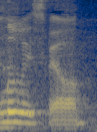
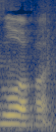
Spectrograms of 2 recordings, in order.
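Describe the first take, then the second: First: Every syllable is sounded out as spelled. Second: The name is shortened with its syllables reduced. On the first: The speaker calls it wrong. "I was sounding it out" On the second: The speaker calls it right. "but it's Louisville"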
